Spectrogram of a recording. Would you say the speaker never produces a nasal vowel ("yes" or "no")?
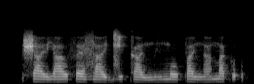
yes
